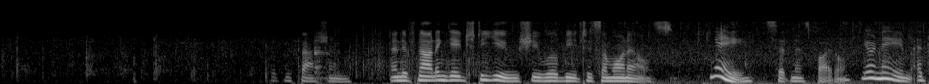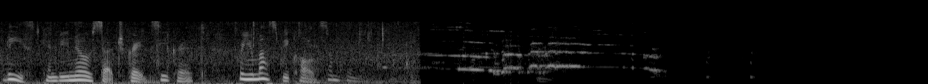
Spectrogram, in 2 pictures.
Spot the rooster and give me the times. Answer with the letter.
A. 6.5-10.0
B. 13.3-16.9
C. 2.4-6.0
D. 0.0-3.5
B.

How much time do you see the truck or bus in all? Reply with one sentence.
You can't hear the truck or bus here.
